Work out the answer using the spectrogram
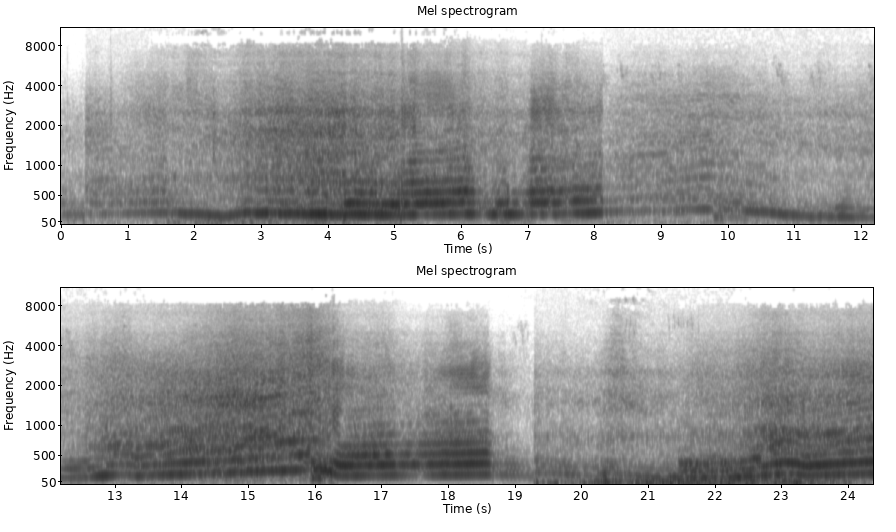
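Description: Citroën Saxo rally car's engine revving hard as it weaves through cone chicanes. The pitch drops sharply each time it lifts off and brakes for a gate, then climbs again as it accelerates, about seven or eight times. It cuts off abruptly near the end and picks up again straight after.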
